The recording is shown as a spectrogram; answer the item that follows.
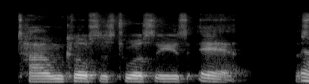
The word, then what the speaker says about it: Ayr: But the main town closest to us is Ayr. That's spelled A-Y-R, and that's about.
